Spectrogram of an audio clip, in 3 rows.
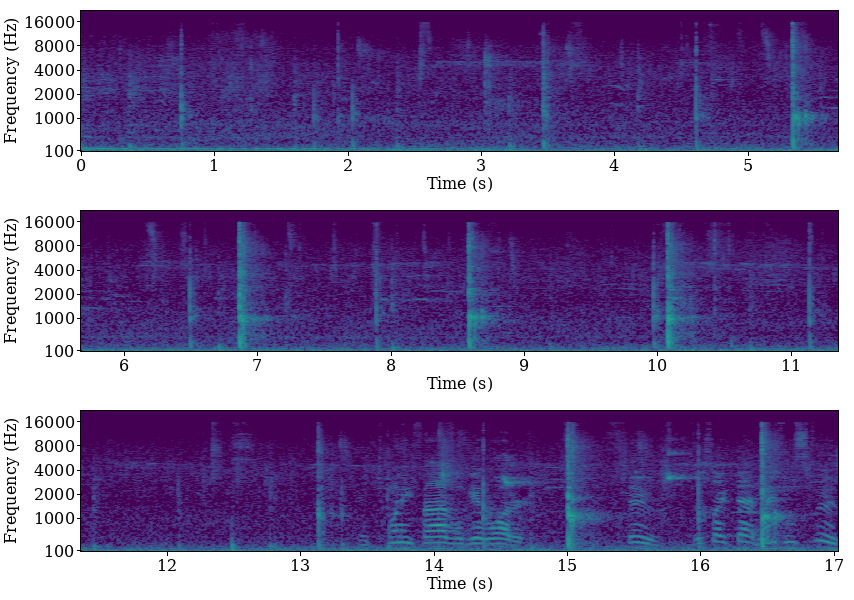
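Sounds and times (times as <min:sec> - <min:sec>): tennis ball racquet pops: 0:05.3 - 0:05.6, 0:06.5 - 0:07.2, 0:16.4 - 0:16.8.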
